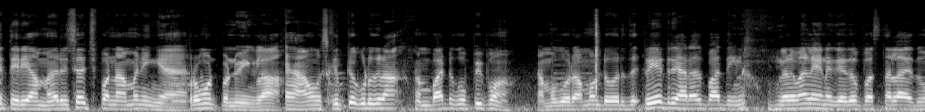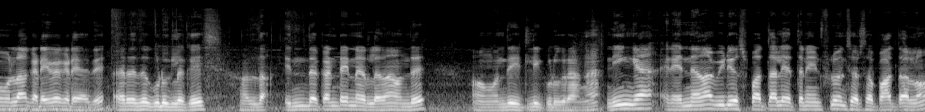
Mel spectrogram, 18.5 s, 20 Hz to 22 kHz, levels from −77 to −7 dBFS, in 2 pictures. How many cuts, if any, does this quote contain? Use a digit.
4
